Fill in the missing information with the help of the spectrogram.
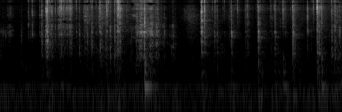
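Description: A utility knife blade scrapes the bronze coating and soap off a solid green-and-yellow striped bar of soap held in the hand. The result is a quick, uneven series of short, crisp, bright scratching ticks, each dying away almost instantly, over a faint low rumble.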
